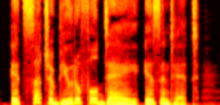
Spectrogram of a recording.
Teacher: Let your tone go up slightly at the end.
